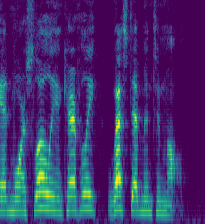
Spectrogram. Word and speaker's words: West Edmonton Mall: more slowly and carefully West Edmonton Mall it is not has never been and never will be the West Edmonton Mall don't say well we're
